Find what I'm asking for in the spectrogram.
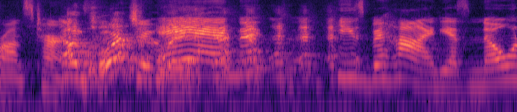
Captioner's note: group laughing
